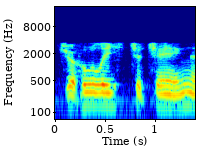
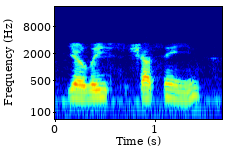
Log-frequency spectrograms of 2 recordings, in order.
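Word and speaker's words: Jhoulys Chacín: I'm for those who don't pronounce his name well, Jahulis Cha-Ching in the opener. Of course, his name is Yolis Chacin.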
